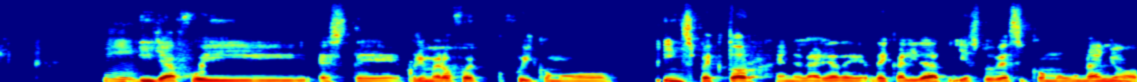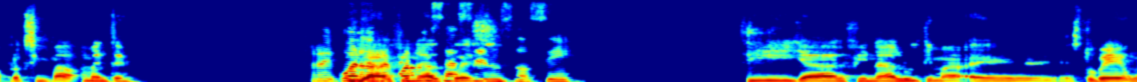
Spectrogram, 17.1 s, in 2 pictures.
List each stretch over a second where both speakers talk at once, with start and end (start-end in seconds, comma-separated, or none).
11.1-12.3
